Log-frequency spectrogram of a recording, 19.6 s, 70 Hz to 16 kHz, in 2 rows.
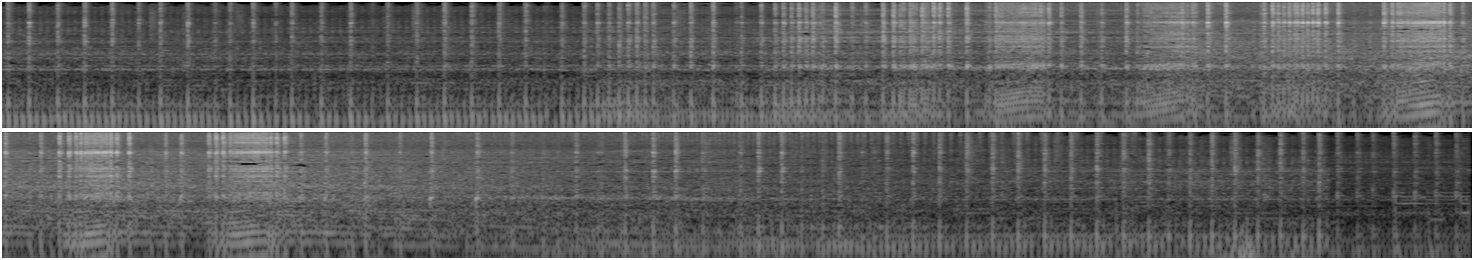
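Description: A new Motobécane 51V moped with its engine still being run in, idling and revving a little, a steady buzzy two-stroke drone with throttle rises heard close and alone for about twenty seconds.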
